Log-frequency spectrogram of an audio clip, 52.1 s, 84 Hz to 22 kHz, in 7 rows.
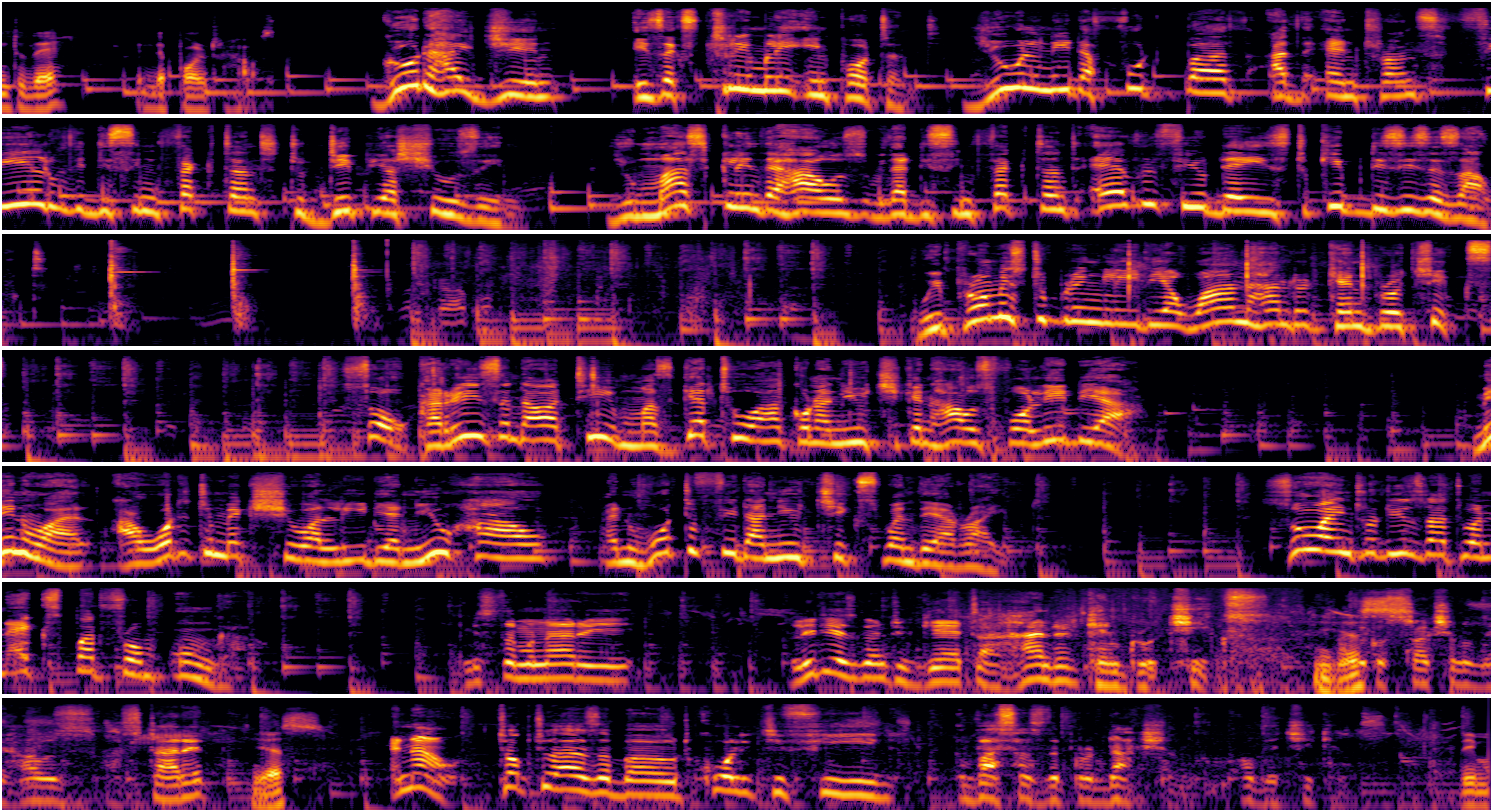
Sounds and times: Music: 0.0s - 52.1s
Narration, monologue: 0.0s - 52.1s.

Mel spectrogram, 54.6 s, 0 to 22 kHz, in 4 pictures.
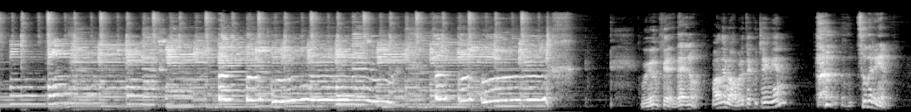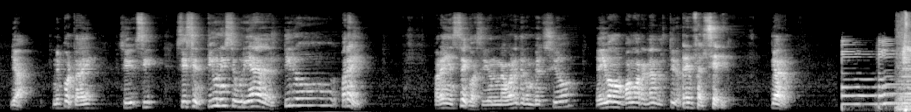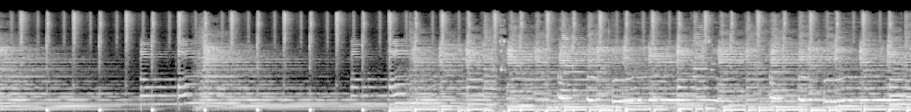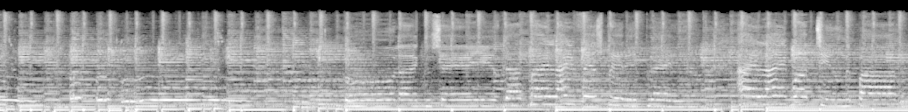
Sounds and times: Music: 0.0s - 8.3s, 26.3s - 54.6s
Speech: 9.6s - 19.2s, 20.2s - 25.6s.

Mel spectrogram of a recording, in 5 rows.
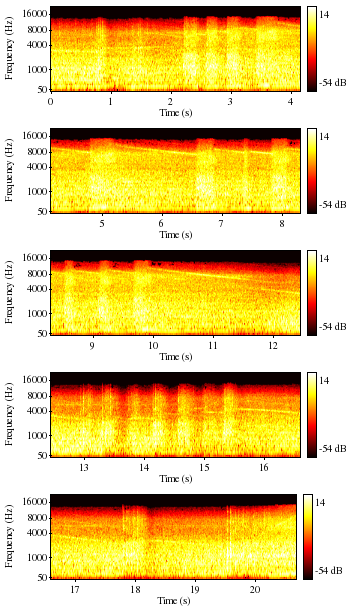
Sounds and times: Engine: 0.0s - 20.6s
Truck: 0.0s - 20.6s.

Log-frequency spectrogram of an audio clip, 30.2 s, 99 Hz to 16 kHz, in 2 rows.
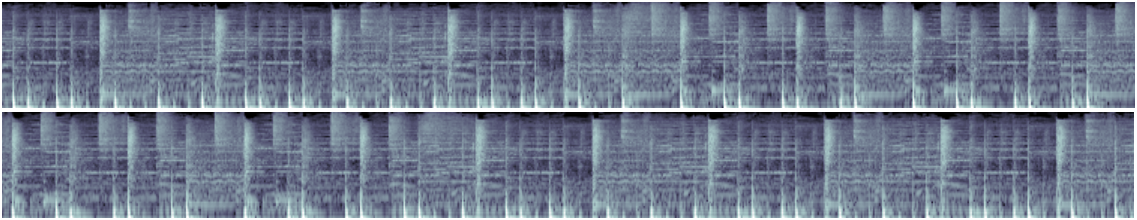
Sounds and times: Music: 0.0s - 30.2s.

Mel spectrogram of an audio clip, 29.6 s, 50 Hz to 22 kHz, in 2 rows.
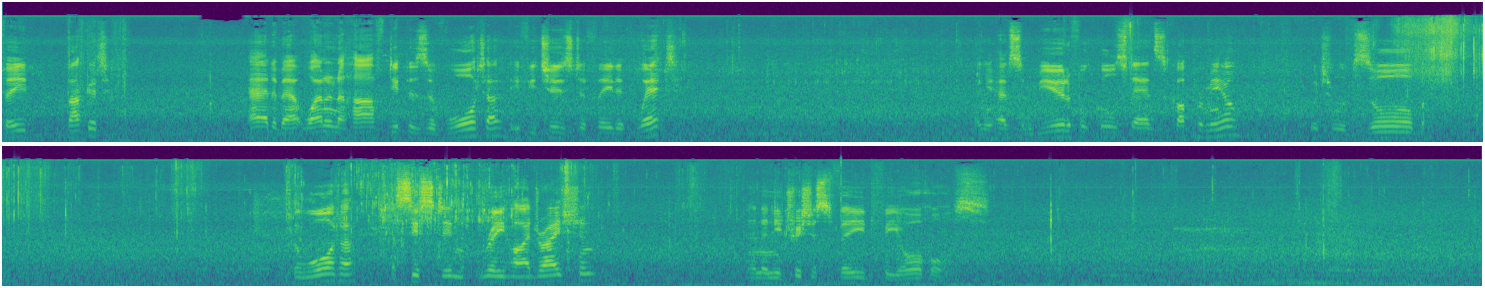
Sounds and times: Speech: 0.0s - 1.2s, 2.5s - 6.8s, 9.7s - 12.4s, 13.1s - 14.4s, 17.7s - 20.8s, 22.2s - 24.7s.

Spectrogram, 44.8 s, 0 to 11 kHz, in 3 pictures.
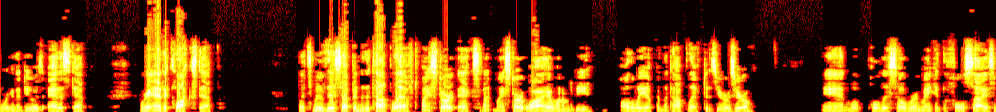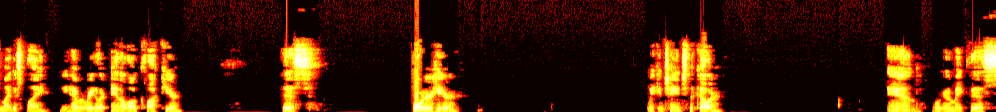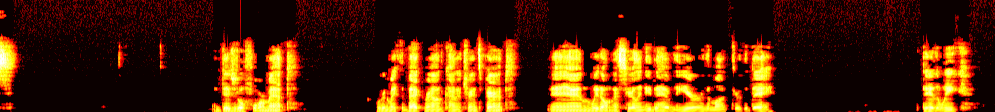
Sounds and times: Speech: 0.0s - 1.3s, 2.1s - 3.3s, 4.5s - 11.4s, 12.3s - 17.7s, 19.2s - 19.8s, 21.1s - 21.9s, 24.6s - 25.8s, 28.2s - 30.2s, 33.1s - 34.4s, 35.5s - 41.6s, 43.6s - 44.6s.

